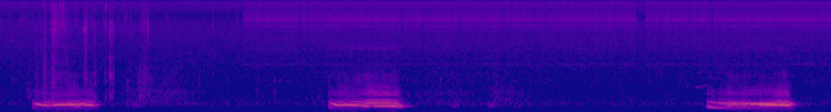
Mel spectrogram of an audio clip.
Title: Snores like a human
